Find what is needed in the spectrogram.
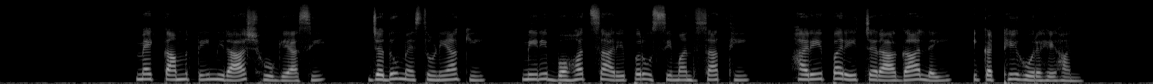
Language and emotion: Punjabi, sad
